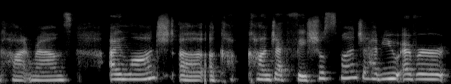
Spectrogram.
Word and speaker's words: konjac: I launched a konjac facial sponge. Have you ever used that? No, not. So depending on, of course, in Japanese, it's called kunyak. So it's different pronunciation, Western and East.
